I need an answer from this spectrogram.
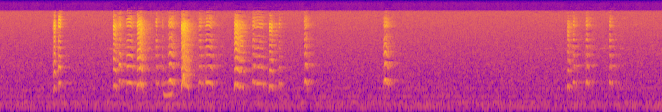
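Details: Wolfy, a Shih Tzu puppy, whines while squeaking his toy over and over; clusters of sharp high squeaks and thin whining tones come in quick bursts, then pause, with a quiet room behind.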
